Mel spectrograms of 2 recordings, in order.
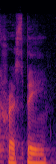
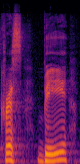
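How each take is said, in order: First: The name runs together with no pause. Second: There is a pause between the two parts. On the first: It sounds like the word crispy, meaning overcooked. "I said it without the pause, so it's like crispy" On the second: It is the person's actual name. "your actual name is Chris B"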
